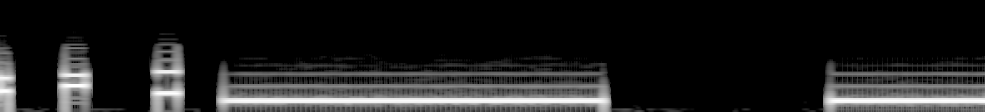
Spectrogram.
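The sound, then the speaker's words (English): Telephone tones while a number is dialed: a few quick keypad beeps, then a steady mid-pitched tone lasting about two seconds, a pause, and the tone returning. Quiet throughout, with no talk. “I'm going to dial the number right now. Here we go. Oh, I hope this works.”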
